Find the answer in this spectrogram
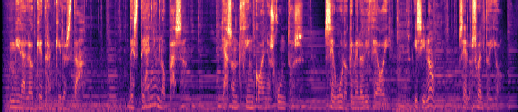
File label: female spanish loan comercial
